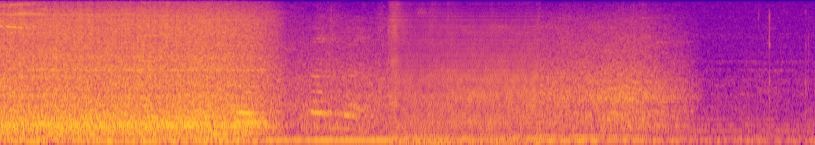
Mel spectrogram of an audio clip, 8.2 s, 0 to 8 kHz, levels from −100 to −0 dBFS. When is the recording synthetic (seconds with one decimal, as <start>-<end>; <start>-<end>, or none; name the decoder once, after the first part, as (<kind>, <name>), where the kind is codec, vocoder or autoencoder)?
3.9-5.4 (vocoder, Vocos)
